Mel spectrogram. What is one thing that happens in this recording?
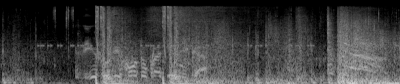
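Gunshots crack from a rifle in short bursts.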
